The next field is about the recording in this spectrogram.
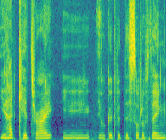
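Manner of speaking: hushed, quick whispering. Recalling approaching a child and asking a companion for help, retelling a whisper. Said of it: "I sort of whispered to Emanuela".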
